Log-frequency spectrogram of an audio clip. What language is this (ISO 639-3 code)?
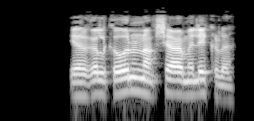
pus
